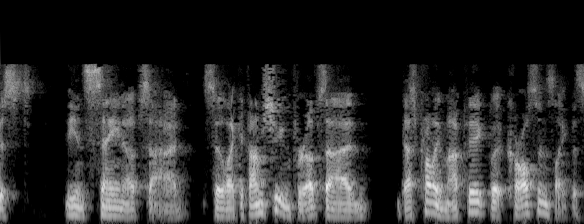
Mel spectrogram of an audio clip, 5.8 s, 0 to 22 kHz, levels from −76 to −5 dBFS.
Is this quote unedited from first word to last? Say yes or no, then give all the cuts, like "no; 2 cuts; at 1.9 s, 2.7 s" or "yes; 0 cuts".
yes; 0 cuts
